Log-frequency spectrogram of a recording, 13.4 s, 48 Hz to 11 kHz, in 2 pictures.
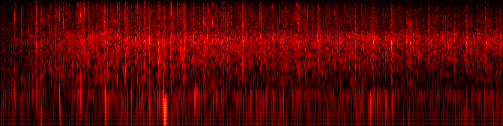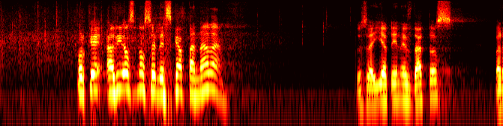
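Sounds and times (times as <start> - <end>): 
crowd applauding: 0.0 - 9.8
speech: 7.8 - 9.8, 11.5 - 13.4.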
